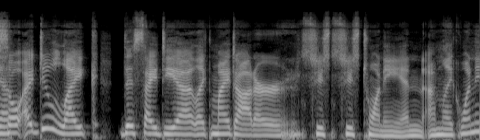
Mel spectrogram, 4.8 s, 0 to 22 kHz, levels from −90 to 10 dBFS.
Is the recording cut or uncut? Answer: cut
